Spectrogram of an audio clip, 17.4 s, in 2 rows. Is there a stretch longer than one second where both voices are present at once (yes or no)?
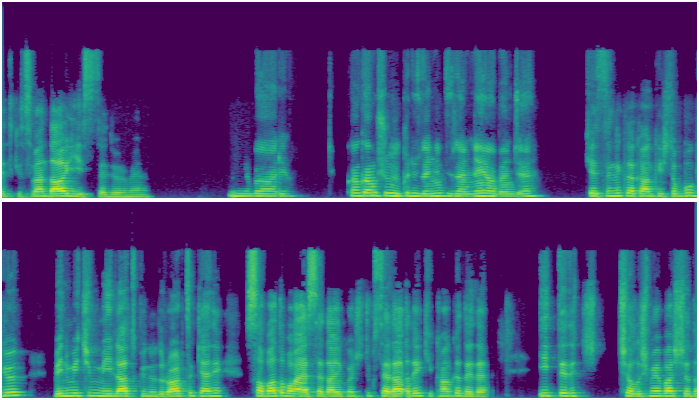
no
